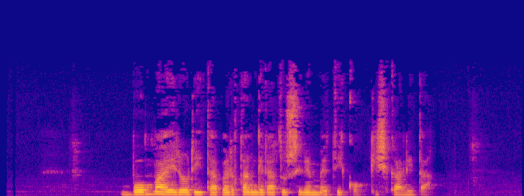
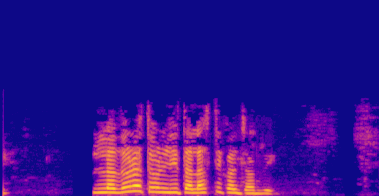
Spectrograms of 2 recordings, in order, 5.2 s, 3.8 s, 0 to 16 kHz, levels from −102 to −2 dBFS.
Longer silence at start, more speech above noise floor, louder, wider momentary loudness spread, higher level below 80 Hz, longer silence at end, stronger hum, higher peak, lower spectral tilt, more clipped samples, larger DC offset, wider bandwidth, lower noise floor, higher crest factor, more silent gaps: first, 1.25 s vs 0.05 s; second, 43 dB vs 56 dB; second, -24 LUFS vs -18 LUFS; first, 18 LU vs 12 LU; second, -76 dBFS vs -68 dBFS; about the same, 0.95 s vs 1.05 s; neither; second, -6 dBFS vs -2 dBFS; first, -5.5 dB/octave vs -3 dB/octave; neither; neither; first, 10.5 kHz vs 7.6 kHz; second, -67 dBFS vs -73 dBFS; about the same, 20 dB vs 18 dB; second, none vs 0.73-0.93 s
